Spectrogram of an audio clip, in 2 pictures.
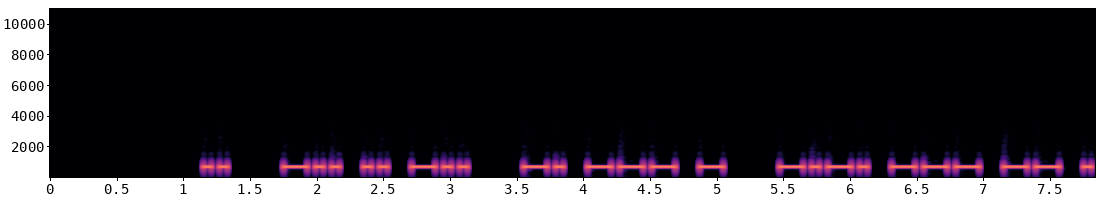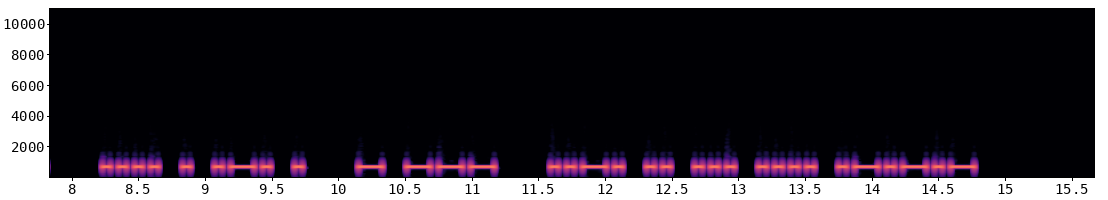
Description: Morse code, heard as a keyed tone, about 20 wpm, 700 Hz. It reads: I DID NOT COME HERE TO FISH.
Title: Sentences from Top 1000 Words - Review Part 1 - 20wpm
